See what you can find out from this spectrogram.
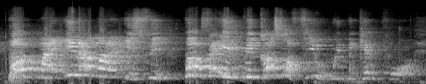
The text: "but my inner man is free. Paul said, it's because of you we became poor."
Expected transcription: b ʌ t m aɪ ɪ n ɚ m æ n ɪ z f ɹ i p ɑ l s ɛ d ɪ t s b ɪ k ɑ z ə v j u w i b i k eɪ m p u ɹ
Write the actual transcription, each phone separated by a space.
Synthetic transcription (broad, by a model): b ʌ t m aɪ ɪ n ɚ m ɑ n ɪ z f i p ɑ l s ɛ ɪ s b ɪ k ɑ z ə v j u w i b i k eɪ m p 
